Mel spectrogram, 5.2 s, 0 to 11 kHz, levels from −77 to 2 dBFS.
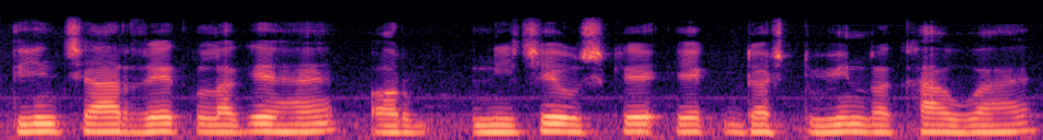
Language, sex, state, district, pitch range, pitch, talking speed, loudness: Hindi, male, Bihar, Kaimur, 130-140 Hz, 135 Hz, 150 wpm, -15 LUFS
